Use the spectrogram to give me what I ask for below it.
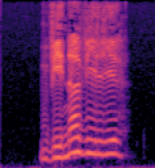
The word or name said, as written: vindervilje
